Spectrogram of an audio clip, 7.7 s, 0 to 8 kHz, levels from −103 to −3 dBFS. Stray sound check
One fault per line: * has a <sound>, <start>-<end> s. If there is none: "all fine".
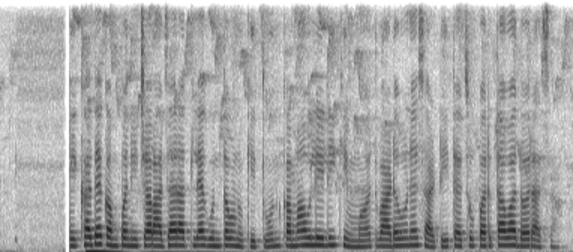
all fine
